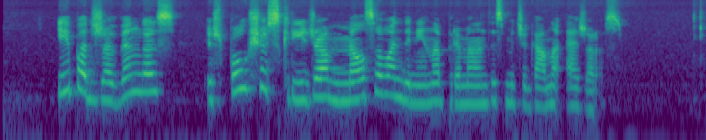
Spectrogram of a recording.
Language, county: Lithuanian, Kaunas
